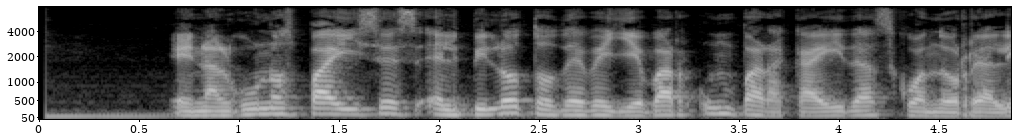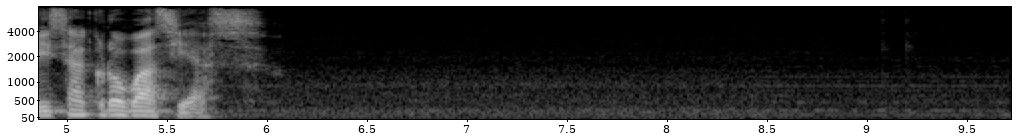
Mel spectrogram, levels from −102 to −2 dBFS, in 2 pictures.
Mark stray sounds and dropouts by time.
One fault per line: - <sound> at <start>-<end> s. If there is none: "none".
none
